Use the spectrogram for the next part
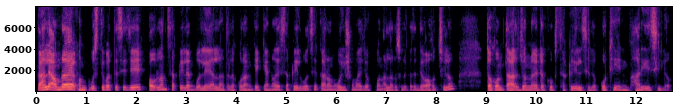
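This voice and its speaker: An older man giving a sermon-style Quran commentary, lively and colloquial, moving between slow Arabic recitation and quick speech. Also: a little high, creaky.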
